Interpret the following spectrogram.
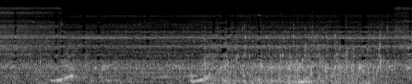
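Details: Underwater near the Carthaginian Shipwreck in Maui, Hawaii, a humpback whale drives past divers, giving two quick rising chirps, then a low short grunt, set against constant bubbling water and diver breathing.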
